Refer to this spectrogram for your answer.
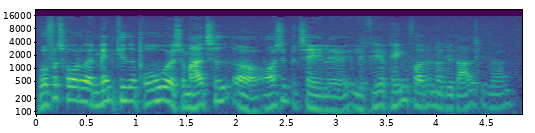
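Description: A man hosting a live radio feature, asking lively, leading questions in a radio studio. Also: medium pitch, a little hiss or hum. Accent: Danish. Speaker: radio host. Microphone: handheld radio microphone.

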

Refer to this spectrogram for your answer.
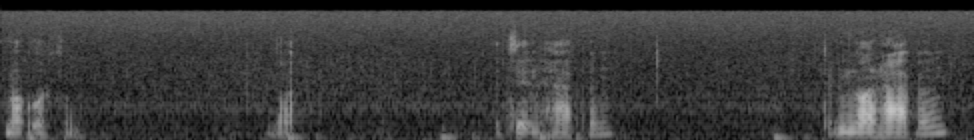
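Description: A man's voice: medium pitch, very animated, measured pace, creaky, darkish tone, a little hiss or hum, poor audio. A young man commenting on a horror game as he plays, jumpy and swearing, with panicked outbursts. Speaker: gamer. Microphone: headphones with desk mic.

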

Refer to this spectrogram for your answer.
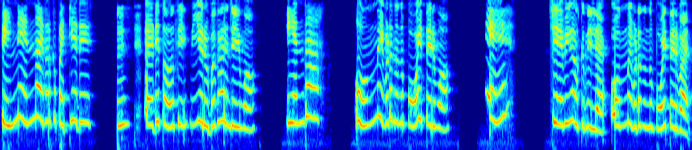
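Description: A performer voicing squabbling cartoon kids and their mother, bickering in a squeaky, sped-up comic style. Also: moderate pace, pauses often, bright, forceful tone. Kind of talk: cartoon character voices.

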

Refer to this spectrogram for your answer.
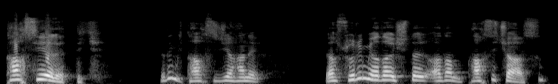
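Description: A man's voice: on the high side, animated, moderate pace, mellow. A man with an Ankara accent telling a funny anecdote, animatedly acting out the dialogue. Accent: Ankara Turkish. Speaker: storyteller guest.

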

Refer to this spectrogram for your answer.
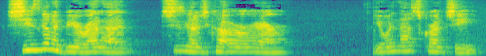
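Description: A woman hosting a movie reaction, talking casually with loud, excitable outbursts and plenty of swearing. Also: mid-range voice, normal speed.

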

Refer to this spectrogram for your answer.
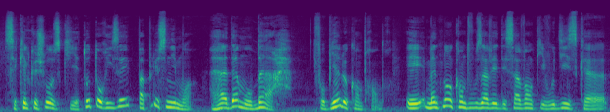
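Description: A man, hosting a radio discussion on Islam and explaining points in a measured, emphatic way. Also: a little high, lively intonation, vocal fry, dark tone, husky. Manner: measured, emphatic, firm rebuttals, many repetitions. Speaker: radio show host on Islam.

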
